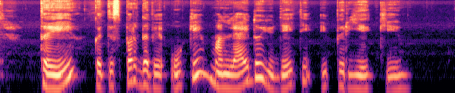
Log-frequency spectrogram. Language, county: Lithuanian, Vilnius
